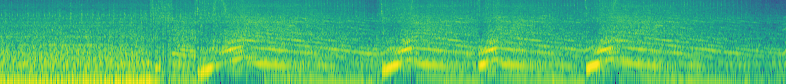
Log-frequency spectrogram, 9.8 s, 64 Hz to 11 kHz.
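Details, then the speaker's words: Ford Bronco V8 with newly installed Holley Sniper EFI, some wide-open-throttle timing removed, first drive on grass: at full throttle it surges then abruptly cuts and recovers about every 1.5 seconds; owners suspect hitting rev limiter. "just hitting R limiter [Music] maybe I bet you're hitting limiter I don't know"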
